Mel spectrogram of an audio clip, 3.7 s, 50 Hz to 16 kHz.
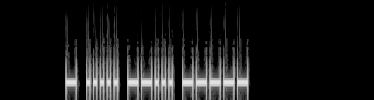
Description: Morse code, heard as a keyed tone, about 34 wpm, 700 Hz. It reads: T570
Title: Numbers - Contest Style - 4-Digit 35wpm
